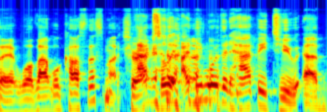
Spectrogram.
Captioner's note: laughs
